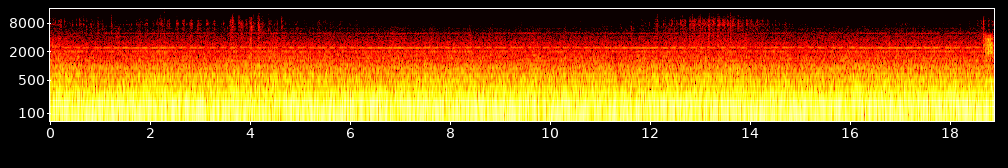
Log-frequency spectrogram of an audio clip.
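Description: Azurpoly C-160 twin-turboprop transport taking off in Microsoft Flight Simulator 2024, a loud, constant engine roar with a steady high tone running throughout and no speech.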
